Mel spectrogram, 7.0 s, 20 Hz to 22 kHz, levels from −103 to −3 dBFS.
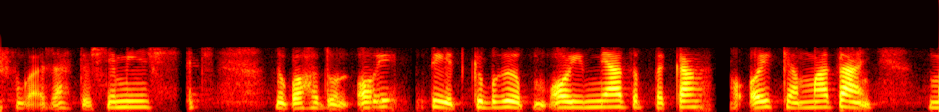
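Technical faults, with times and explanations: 1.22–1.43 s, lost AMR speech frames: about 180 ms of speech is lost, which fits a run of nine 20 ms frames. The decoder repeats its last good pitch and vocal tract settings with falling gain. The sound drags out and fades.
2.74–3.25 s, lost AMR speech frames: losses are scattered over about 480 ms, with the longest run 140 ms. The result is a string of dips and warbles.
5.22–5.50 s, lost AMR speech frames: about 260 ms drops out. The sound smears and fades toward silence, then returns weak.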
